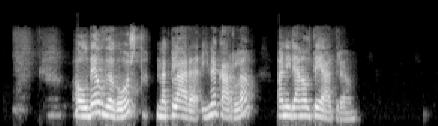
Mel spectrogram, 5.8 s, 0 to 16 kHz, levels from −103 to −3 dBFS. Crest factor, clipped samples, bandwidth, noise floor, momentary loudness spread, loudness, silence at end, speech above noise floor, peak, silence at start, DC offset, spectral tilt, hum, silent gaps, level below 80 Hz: 16 dB; under 0.1%; 8 kHz; under -90 dBFS; 9 LU; -15 LUFS; 1.1 s; over 75 dB; 0 dBFS; 0.65 s; under 0.1%; -4.5 dB/octave; none; none; -60 dBFS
